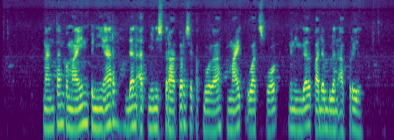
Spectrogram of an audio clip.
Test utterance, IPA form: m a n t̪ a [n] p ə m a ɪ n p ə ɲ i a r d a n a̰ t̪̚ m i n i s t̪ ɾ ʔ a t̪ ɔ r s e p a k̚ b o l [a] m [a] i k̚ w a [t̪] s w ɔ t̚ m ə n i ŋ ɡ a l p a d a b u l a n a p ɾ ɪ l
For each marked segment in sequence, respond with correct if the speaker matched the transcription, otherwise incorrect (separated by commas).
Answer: correct, correct, correct, correct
